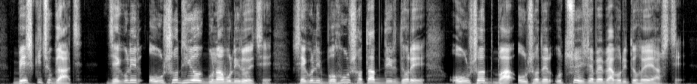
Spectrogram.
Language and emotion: Bengali, neutral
